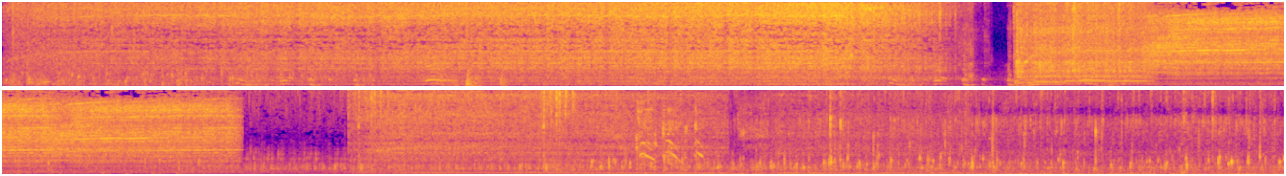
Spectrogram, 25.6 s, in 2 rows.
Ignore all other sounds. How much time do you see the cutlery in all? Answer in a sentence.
The cutlery can't be heard in this clip.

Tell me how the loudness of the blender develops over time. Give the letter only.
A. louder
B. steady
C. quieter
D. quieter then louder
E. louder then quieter
E.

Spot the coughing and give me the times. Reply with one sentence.
You can hear the coughing from 2.3 to 4.7 s, from 8.8 to 11.3 s and from 18.9 to 20.7 s.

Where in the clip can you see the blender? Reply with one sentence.
The blender can be heard from 0.0 to 22.6 s.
